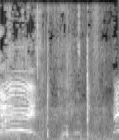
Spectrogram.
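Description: A high-pitched voice calling out in a drawn-out shout that fades about two-thirds of a second in. After it comes quieter background with a few faint clicks.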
